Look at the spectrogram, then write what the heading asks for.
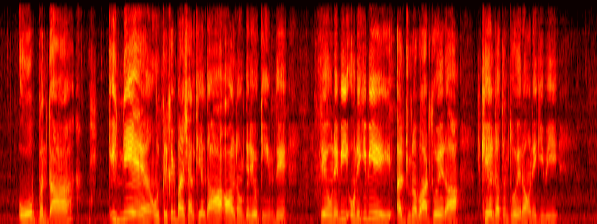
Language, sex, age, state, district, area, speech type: Dogri, male, 18-30, Jammu and Kashmir, Samba, rural, spontaneous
